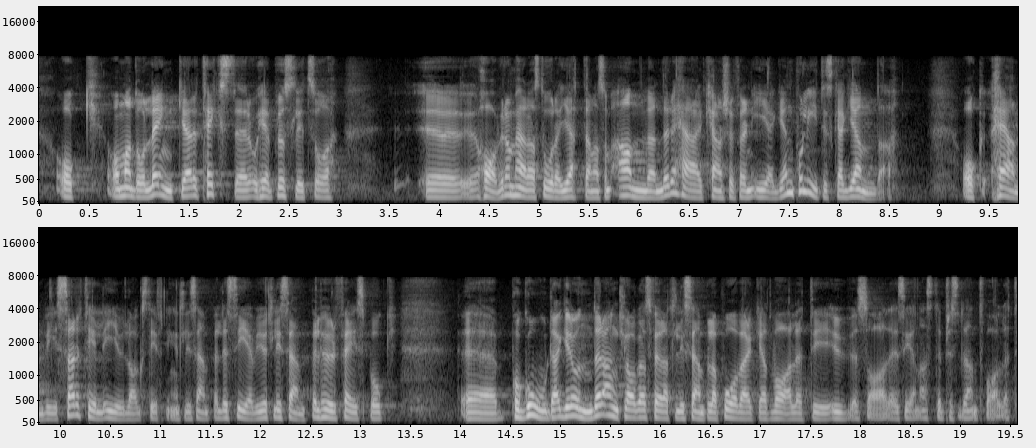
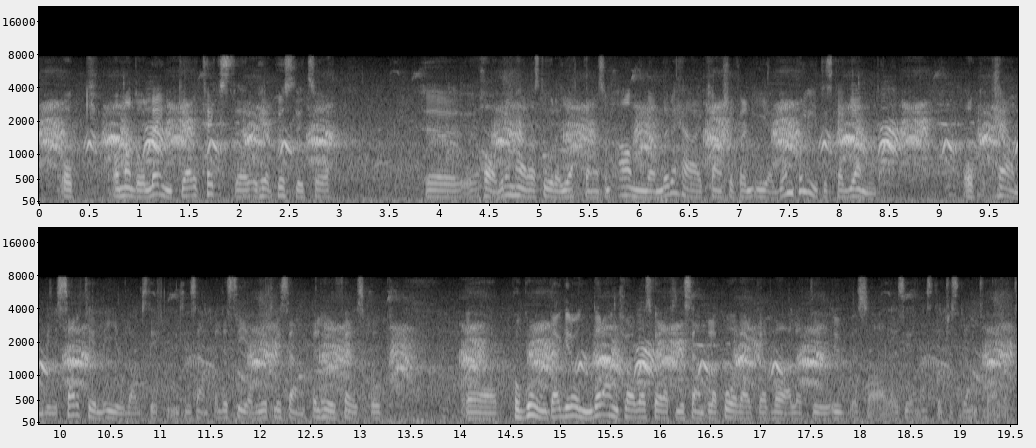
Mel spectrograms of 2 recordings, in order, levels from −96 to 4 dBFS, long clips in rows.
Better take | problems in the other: first | background sound (Crow); 4 dB above the speech

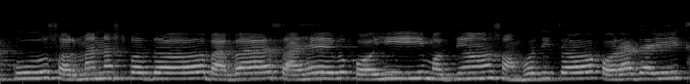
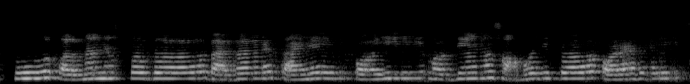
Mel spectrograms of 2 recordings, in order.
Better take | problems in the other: first | noise reduction (neural mask model DeepFilterNet 3)

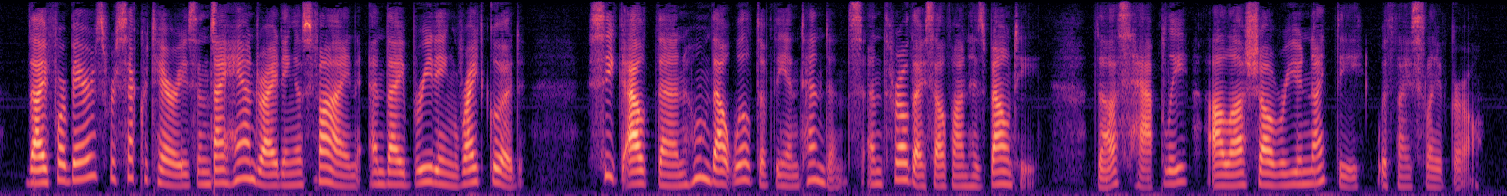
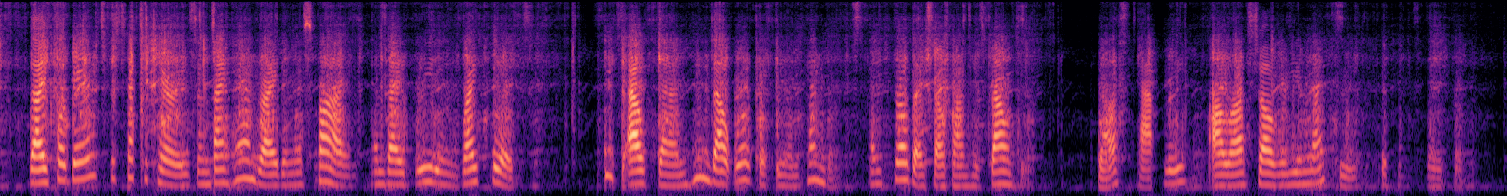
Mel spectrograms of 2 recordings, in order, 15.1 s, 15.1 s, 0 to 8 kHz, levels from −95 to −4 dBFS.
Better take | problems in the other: first | noise reduction (neural mask model RNNoise)

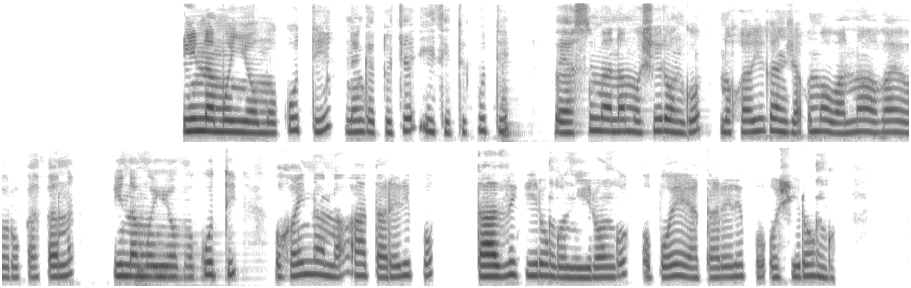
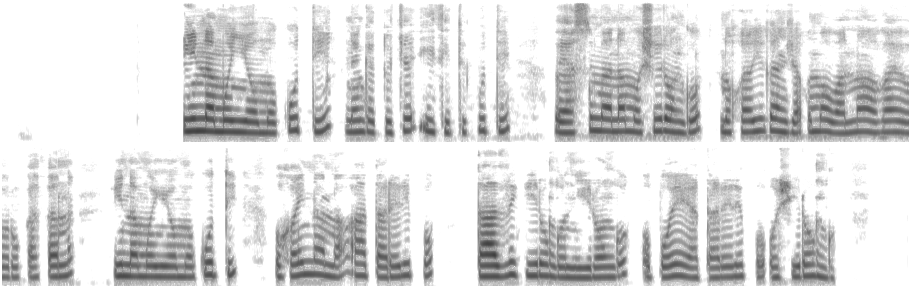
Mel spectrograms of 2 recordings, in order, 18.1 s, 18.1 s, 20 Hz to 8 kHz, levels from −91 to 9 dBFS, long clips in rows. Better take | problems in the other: second | noise reduction (neural mask model DeepFilterNet 3)

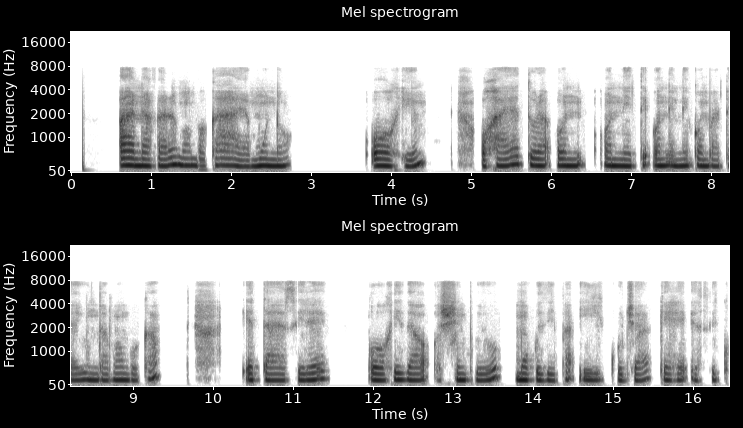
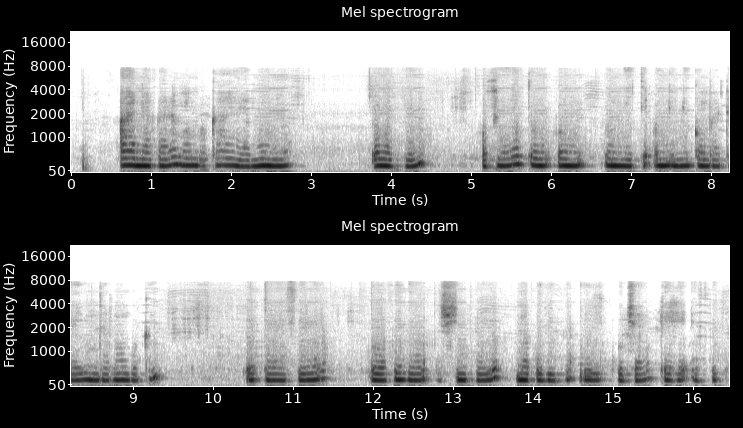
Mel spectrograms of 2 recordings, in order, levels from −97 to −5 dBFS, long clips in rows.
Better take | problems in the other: first | noise reduction (neural separator model SepFormer DNS4)

